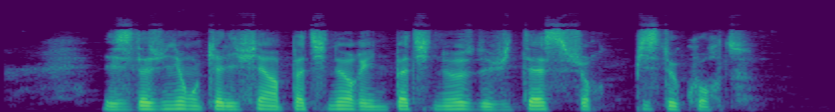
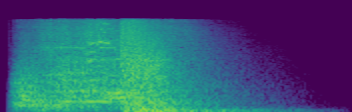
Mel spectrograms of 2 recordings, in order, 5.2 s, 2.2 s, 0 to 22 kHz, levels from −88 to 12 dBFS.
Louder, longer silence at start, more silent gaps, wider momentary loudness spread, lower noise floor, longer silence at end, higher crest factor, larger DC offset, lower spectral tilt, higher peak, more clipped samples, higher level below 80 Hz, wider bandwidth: second, -18 LUFS vs -7 LUFS; first, 0.35 s vs 0.05 s; neither; second, 8 LU vs 17 LU; about the same, -46 dBFS vs -48 dBFS; about the same, 0.55 s vs 0.65 s; first, 18 dB vs 10 dB; neither; about the same, -3.5 dB/octave vs -3 dB/octave; about the same, -2 dBFS vs 0 dBFS; second, under 0.1% vs 2%; second, -64 dBFS vs -20 dBFS; second, 9.6 kHz vs 11 kHz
